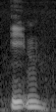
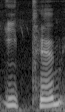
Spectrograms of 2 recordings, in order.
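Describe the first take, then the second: First: The T is soft, without a full stop. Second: The T is a full, complete stop. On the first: "when we talk fast, we don't really make a full stop" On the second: "when I hit the T"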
